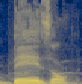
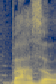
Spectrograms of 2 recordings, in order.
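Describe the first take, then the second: First: Basil is said in an American English pronunciation. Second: Basil is said in a non-American pronunciation.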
